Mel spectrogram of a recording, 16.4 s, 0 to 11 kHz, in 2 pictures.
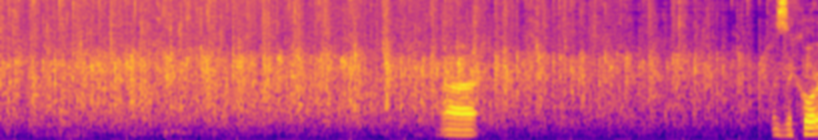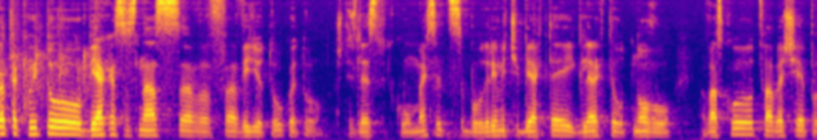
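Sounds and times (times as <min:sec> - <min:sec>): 
audience applause: 0:00.0 - 0:09.5
speech: 0:04.4 - 0:04.9, 0:07.7 - 0:16.3.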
